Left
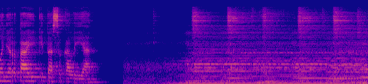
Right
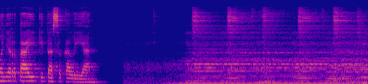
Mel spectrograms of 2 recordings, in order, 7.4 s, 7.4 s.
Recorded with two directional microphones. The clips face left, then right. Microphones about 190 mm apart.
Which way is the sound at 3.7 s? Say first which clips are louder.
Even; centre (ahead or behind).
